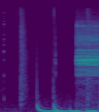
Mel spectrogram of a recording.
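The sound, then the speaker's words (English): A few dull thuds and knocks, then a loud, harsh electronic buzzer blares abruptly at the end and holds steady, with no one talking. “Wow, all of that before the buzzer.”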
